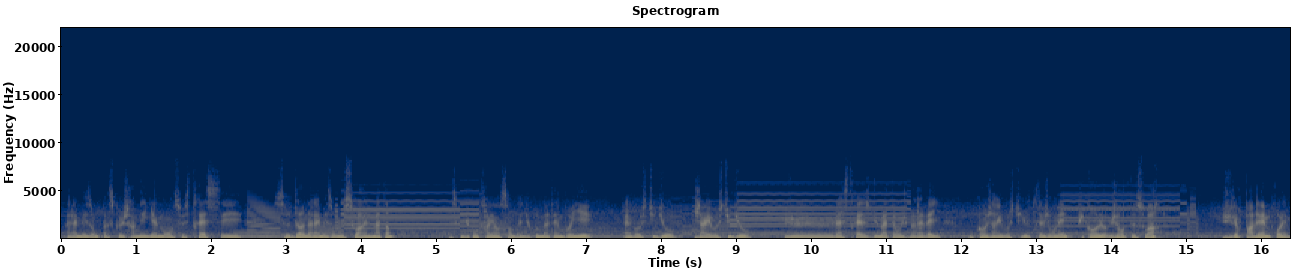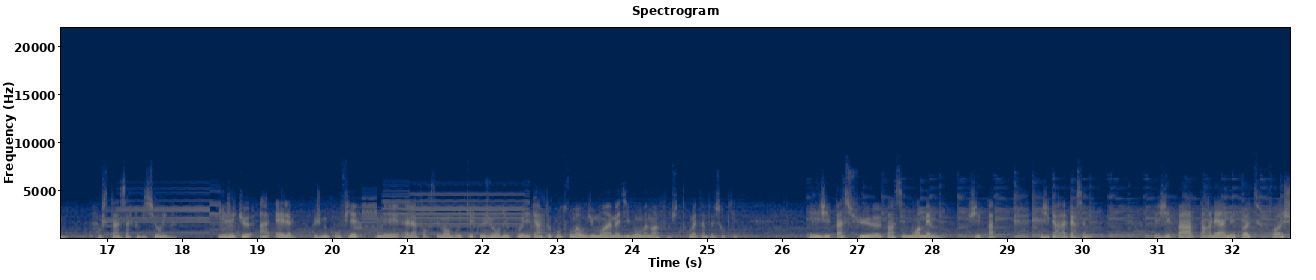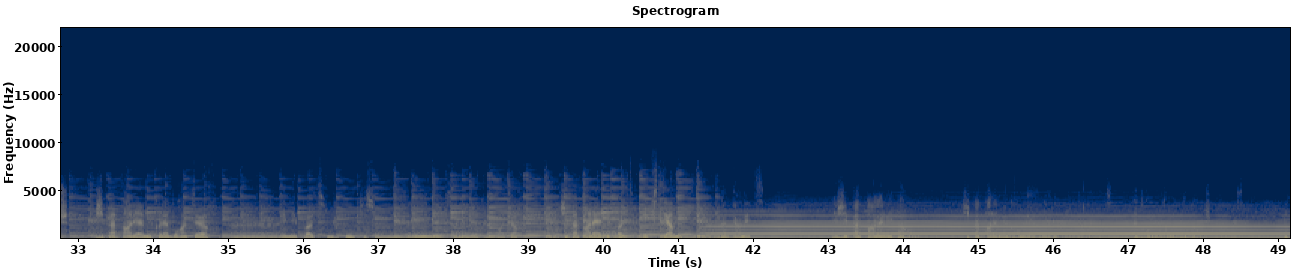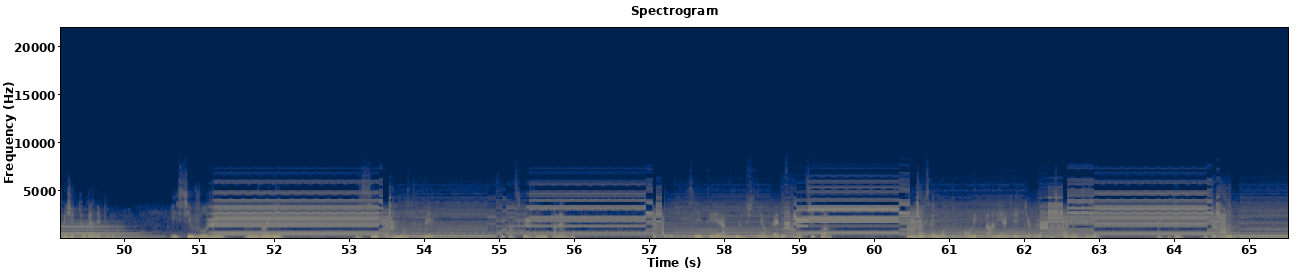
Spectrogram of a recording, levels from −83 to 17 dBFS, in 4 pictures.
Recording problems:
muffled; very; fading above 3 kHz
background music; loud; throughout; 1 dB below the speech
murmuring crowd; faint; throughout; 25 dB below the speech

